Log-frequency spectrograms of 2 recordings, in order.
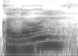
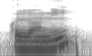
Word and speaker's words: Cologny: World Economic Forum is headquartered at Cologne. It's actually pronounced as Cologne, Colony, COLOGNY, but in French it is pronounced as Colony.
